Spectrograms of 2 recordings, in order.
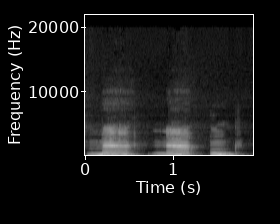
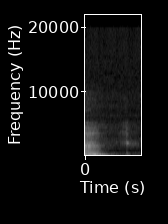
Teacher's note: the airway is blocked somewhere in our um oral cavity and the air is coming out through our nostrils then ma is a nasal sound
